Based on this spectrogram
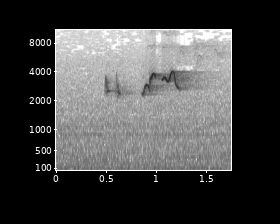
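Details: Sooty-headed bulbul: a pair of brief soft chirps, then a loud, fluid, rising-and-falling whistled phrase in two parts, over a quiet background.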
